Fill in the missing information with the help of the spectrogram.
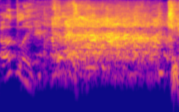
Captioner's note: audience laughing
